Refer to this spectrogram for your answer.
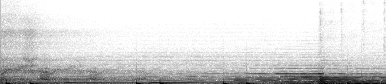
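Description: A deep, thumping heartbeat in steady lub-dub pairs, four double beats in a slow rhythm, loud over a low sustained hum with no voices.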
